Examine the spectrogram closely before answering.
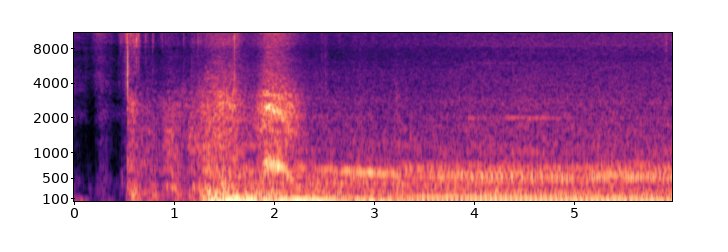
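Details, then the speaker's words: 2002 VW Golf GTI 1.8 turbo, 124,000 miles: start-up catches quickly, blips up cleanly on a little rev, then drops to a smooth steady idle with no rattles or stumbles; healthy engine. "That sounds very healthy to me. I've had a lot of unhealthy 1.8 turbo Golfs in the past, so I'm very happy with that."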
